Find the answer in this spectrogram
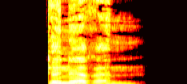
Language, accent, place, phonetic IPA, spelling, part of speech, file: German, Germany, Berlin, [ˈdʏnəʁəm], dünnerem, adjective, De-dünnerem.ogg
- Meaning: strong dative masculine/neuter singular comparative degree of dünn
